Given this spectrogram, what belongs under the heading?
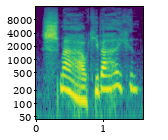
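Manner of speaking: high, slow Brummie "Smoky bacon"; drawn-out smoky bacon. Shown as a demonstration. Streamer replaying the joke that made Diane giggle, high Brummie drawl. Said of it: "mouth the word smoky bacon".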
